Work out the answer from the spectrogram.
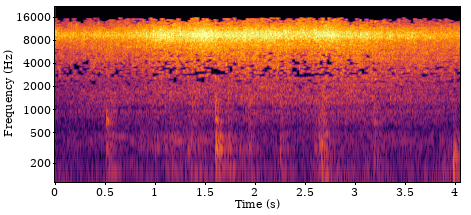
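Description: Chopped tomatoes sizzling in hot oil with fried onions in a frying pan, stirred with a wooden spatula. A steady sizzle runs throughout, with a scrape of the spatula about once a second.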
